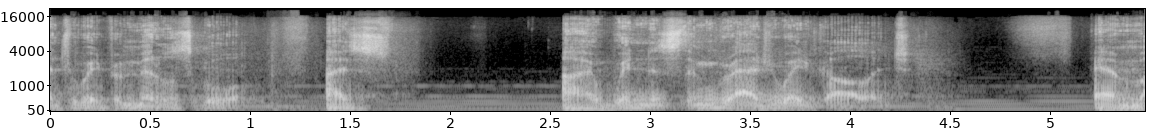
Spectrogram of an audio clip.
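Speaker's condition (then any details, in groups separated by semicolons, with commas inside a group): Head and neck cancer; 27 years since diagnosis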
